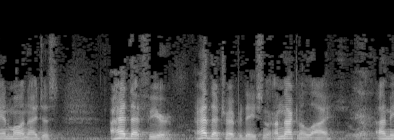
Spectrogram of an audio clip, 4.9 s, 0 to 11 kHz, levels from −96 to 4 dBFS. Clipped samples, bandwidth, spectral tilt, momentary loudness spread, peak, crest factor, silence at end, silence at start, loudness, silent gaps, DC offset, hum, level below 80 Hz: under 0.1%; 8.6 kHz; -6.5 dB/octave; 17 LU; -4 dBFS; 20 dB; 0 s; 0 s; -23 LUFS; none; under 0.1%; none; -56 dBFS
